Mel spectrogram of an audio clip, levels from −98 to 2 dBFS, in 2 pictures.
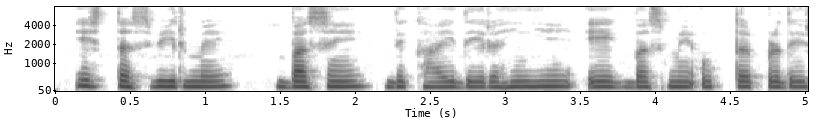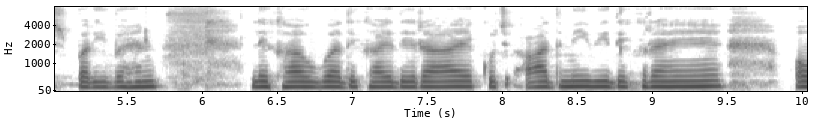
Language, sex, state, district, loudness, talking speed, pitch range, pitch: Hindi, female, Uttar Pradesh, Hamirpur, -35 LUFS, 160 wpm, 175-185 Hz, 180 Hz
